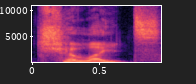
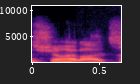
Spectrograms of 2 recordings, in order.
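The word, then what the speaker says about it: Chi-Lites: The Chilites have popped into my head for some reason. You've got the name wrong for a start. It's the Shilites.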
